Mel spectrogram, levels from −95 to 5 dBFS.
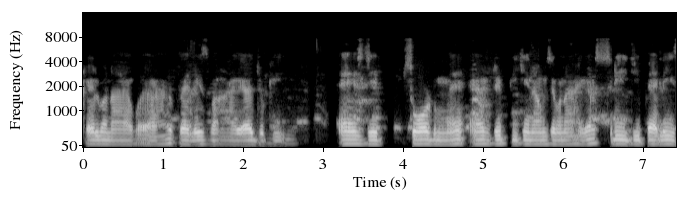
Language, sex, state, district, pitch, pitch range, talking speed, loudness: Hindi, male, Uttar Pradesh, Etah, 105 Hz, 100-110 Hz, 210 wpm, -21 LUFS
